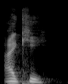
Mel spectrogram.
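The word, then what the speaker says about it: İlkay: I call him, I don't know what you call, in my language, we pronounce it Ike. – Ike.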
